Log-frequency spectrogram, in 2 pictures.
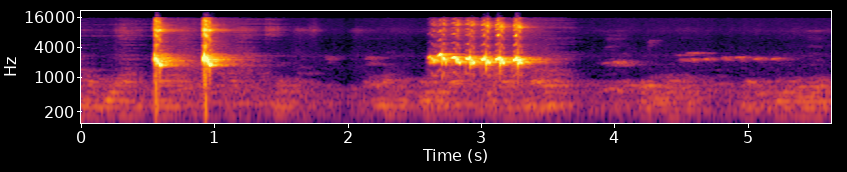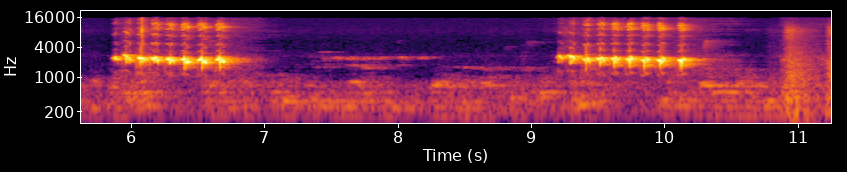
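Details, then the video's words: Sooty-headed bulbul recording used to coax the bird into song: two sharp single notes open, followed by three evenly spaced bursts of fast bright chattering, separated by pauses of about two seconds. "Suara pancingan trucukan agar bunyi jadikan burung trucukan gacor seketika"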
